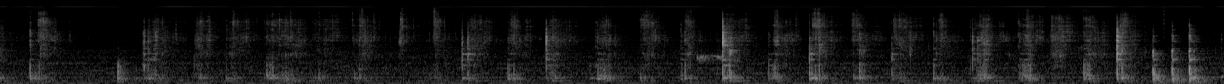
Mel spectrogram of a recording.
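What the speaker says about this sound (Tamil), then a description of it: "இப்போ இந்த மல்லியும் ஒன்றா போட்டு வறுத்துறோம்" Coriander seeds and cumin dry-roast in a pan while a spoon stirs them, making a quiet, close rhythmic scraping and rattling of seeds, roughly two strokes a second, with occasional metallic knocks. No voices.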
